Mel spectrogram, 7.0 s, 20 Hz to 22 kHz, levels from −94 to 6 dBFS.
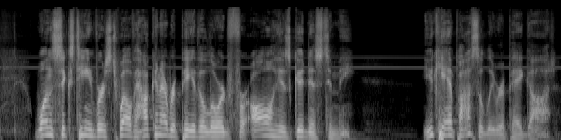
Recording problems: high-pitched whine; faint; throughout; 3 kHz, 35 dB below the speech

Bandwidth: 17 kHz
